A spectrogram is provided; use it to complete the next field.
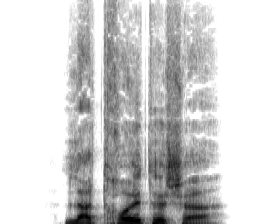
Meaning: inflection of latreutisch: 1. strong/mixed nominative masculine singular 2. strong genitive/dative feminine singular 3. strong genitive plural
- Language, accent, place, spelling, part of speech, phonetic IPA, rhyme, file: German, Germany, Berlin, latreutischer, adjective, [laˈtʁɔɪ̯tɪʃɐ], -ɔɪ̯tɪʃɐ, De-latreutischer.ogg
